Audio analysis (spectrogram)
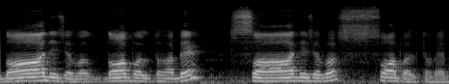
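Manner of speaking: slow, careful demo of "জবর খ" and the rest with the thick, full-mouth sound; heavy letters demo. Shown as a demonstration. Teacher to students, showing the heavy letters slowly. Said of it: "এই আটটা আপনাকে ভালো করে বলতে হবে".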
